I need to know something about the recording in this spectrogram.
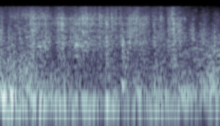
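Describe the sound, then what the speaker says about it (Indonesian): A German Tiger tank's cannon shot strikes an American tank, a loud, sustained booming rumble with heavy low-end roar that fills the whole stretch without clear breaks. "Terkena tembakan meriam, dari tank Jerman"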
